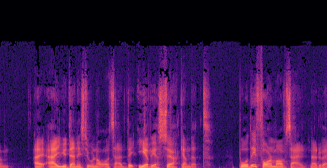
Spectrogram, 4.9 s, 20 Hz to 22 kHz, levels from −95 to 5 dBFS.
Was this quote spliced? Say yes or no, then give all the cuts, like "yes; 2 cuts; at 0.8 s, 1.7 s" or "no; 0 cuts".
no; 0 cuts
